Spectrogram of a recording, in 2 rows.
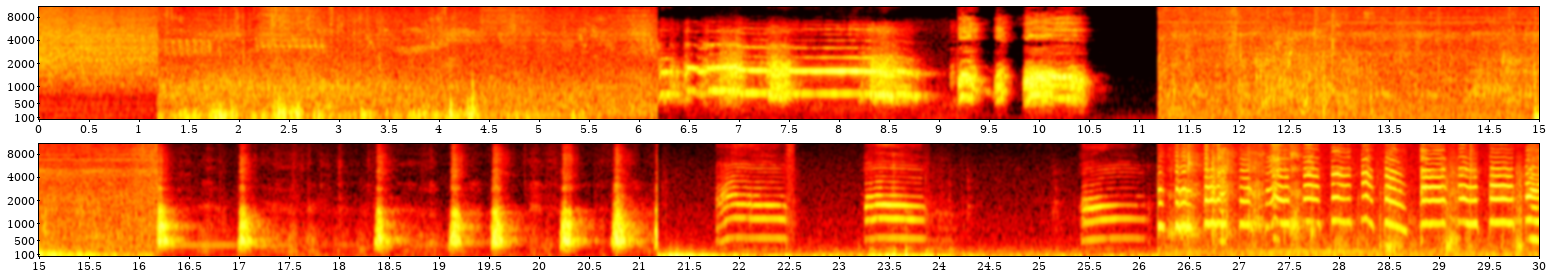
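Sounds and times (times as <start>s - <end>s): cat meowing: 21.8s - 22.6s, 23.2s - 24.0s, 25.4s - 26.1s.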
